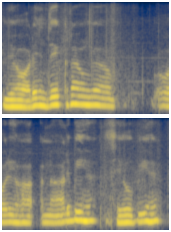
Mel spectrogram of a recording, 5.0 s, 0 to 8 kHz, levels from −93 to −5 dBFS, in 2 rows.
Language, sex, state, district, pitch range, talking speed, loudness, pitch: Hindi, male, Bihar, Darbhanga, 140-170 Hz, 165 wpm, -14 LUFS, 150 Hz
